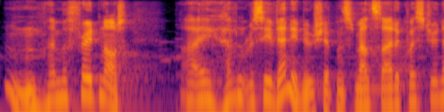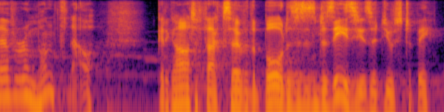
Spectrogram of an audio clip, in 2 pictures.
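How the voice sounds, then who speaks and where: A man's voice: medium pitch, expressive, a little fast, lightly acted. A man voicing a kindly elderly female pony shopkeeper with a folksy, confiding manner in a storybook reading. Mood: friendly. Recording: long reverb with music underneath.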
